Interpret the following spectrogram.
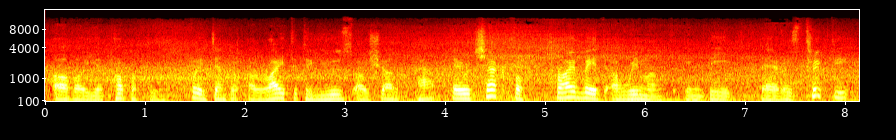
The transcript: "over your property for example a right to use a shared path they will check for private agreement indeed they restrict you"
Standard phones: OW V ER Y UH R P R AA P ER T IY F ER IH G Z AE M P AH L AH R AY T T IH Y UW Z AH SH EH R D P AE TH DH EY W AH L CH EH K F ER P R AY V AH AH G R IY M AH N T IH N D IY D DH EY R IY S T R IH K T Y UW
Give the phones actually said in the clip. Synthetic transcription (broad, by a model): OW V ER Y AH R P R AA P ER T IY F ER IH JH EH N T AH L AH R AY T T IH Y UW Z AH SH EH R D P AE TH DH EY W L CH EH K F ER P R AY V AH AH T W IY M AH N IH N D IY D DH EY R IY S T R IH K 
